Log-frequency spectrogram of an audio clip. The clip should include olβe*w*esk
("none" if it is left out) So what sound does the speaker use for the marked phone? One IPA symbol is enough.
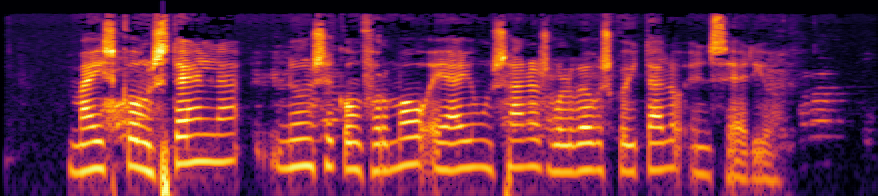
w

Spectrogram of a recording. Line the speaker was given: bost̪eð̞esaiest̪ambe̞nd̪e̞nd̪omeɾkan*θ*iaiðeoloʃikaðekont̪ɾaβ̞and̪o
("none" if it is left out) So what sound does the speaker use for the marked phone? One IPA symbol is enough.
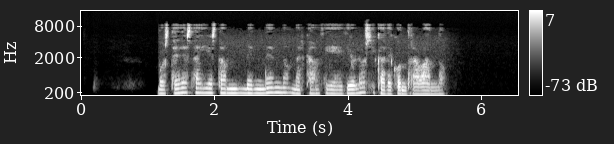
θ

